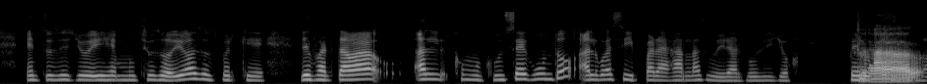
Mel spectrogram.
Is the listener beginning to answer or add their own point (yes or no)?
no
